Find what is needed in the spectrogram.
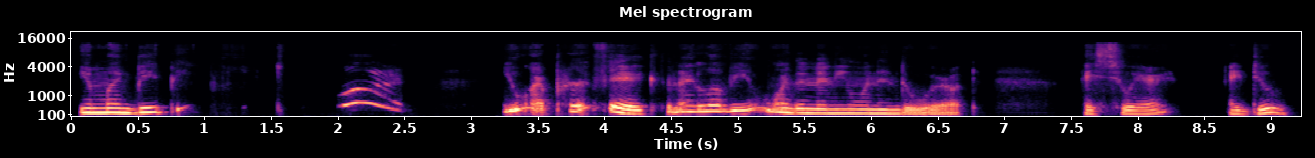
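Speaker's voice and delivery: high, adoring coo. Real, not acted. Owner telling her dog it's her baby, high cooing.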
